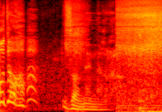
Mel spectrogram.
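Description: Anime dialogue in Japanese: a young man's voice asks after his sister, followed by another line of speech. Then a steady hiss of noise fills the last half second or so.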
